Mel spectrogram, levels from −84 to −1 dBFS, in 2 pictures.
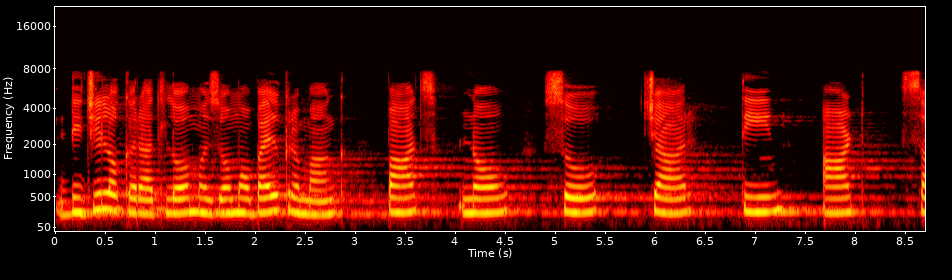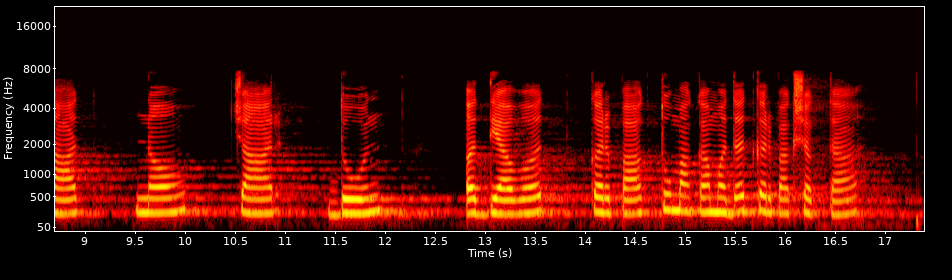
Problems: constant background noise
